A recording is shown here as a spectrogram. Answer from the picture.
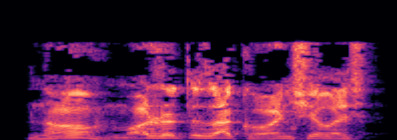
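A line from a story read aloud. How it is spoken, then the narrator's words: Hoarse agreement. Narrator (Russian): согласился хриплый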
